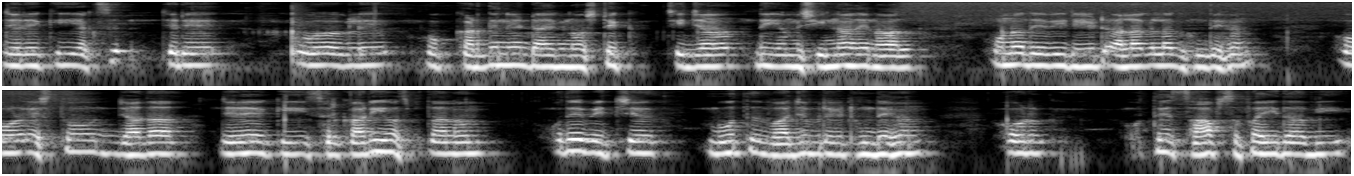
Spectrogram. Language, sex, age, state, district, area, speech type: Punjabi, male, 60+, Punjab, Amritsar, urban, spontaneous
